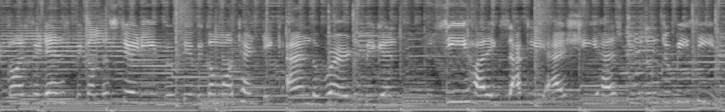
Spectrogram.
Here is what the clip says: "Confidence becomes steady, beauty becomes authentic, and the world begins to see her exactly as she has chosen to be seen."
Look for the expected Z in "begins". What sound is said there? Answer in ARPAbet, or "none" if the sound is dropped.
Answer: none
